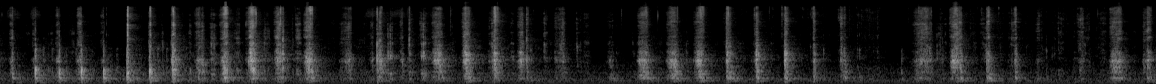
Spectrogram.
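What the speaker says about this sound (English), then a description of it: "I was able to chisel right across that knot" A hand chisel cuts across the grain of wood and through a knot in a tenon, giving a steady series of sharp, rasping scrapes and chops, close and fairly loud, repeating in an even rhythm with no talking.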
